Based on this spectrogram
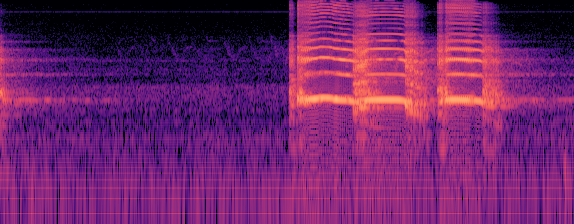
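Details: Common crane on its nest with eggs near a little pond, chicks about: a fading note, near silence, then a sudden loud, resonant two-part trumpeting burst with a rolling, rattling quality.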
